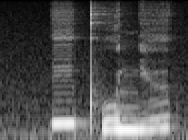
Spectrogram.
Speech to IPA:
i˥ pʼu˧nʲɨ˧˥

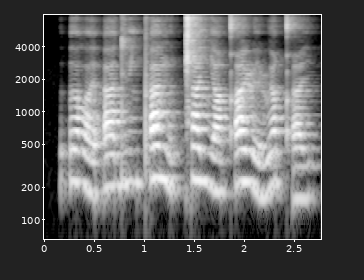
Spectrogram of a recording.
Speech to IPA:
ʔə˧lˠɛ˩ʔa˧dy˧lʲ pʼa˥ŋə˩ǁa˥ ʎa˧qʼɛ˥ ɭɪ˩ɭy˥ qʼɪ˩

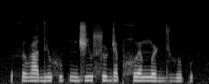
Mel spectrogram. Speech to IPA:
θʊβɑd̪ɪxʷip nd͡ʒi sʷiɖɾæp χʷæ ŋʷɛɖ dʱup

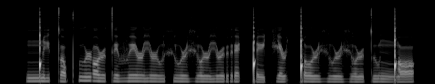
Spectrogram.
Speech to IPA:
ŋ͡ǃi tɔpʰuɹɔɹte veɹiɹu ʃuɹʒoɹiɹrɛ ǃet͡ʃɛɹ ǃoɹ ʒuɹʒoɹtu ŋ͡ǃɔ

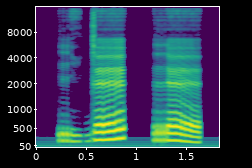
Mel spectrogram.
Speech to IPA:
ri̤ɡɛ | rɛ

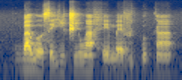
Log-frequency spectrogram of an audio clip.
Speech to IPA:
ɡ͡ba˦wo˨sɪ˨ ji˦˨t͡ʃi˦ wã˦he˨mɛ˨ vi˦k͡pu˨ kã˦

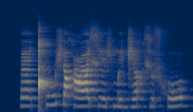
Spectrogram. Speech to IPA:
ɛːǃʰuːʃ ɾaχʕa ɕeːʃmed͡ʒeχɕɯs xo

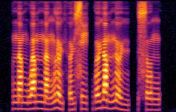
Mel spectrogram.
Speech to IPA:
n̪ɐ˨m wɐ˧m n̪ɐ˨˥ŋlɵ˨˩ɥhɵ˨˧ɥ siː˨k̚wɵ˥ɥɐ˨˥mn̪ɵ˨˩ɥ | sʊ˨ŋ

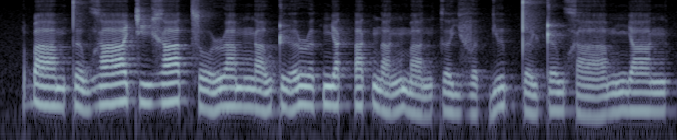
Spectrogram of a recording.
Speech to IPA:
ɓaː˨˩mt̪ə˨˩˨wɣaː˧˥ci˧ ɣaː˦˥t̚so˨˩ ɹa˧mŋa˨˩˦wʈɨ˨˩˦ə̯ ɹə˦˥k̚ɲa˦˥k̚ʔa˦˥k̚na˨˩˦ŋ ma˨˩˨nkə˨˩j və˨˩k̚jɨ˦˥p̚ t̪ə˨˩jʈə˧wxaː˨˩˦m ɲa˧ŋ

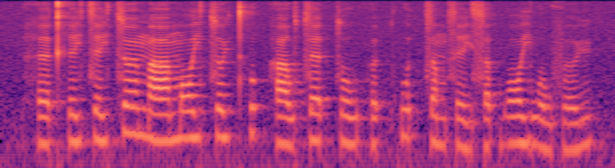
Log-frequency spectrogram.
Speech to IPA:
hɛː˨˩kʰe˨˥jt͡se˨˥j t͡sœː˥maː˨˧ mɔː˥jt͡sɵ˥ɥ t̪ʰʊ˥k̚haː˨w t͡sɛː˧k̚so˨whɵ˨˥t̚ kʷɐ˥t̚ t͡sɐ˨mse˨˩jsɐ˨k̚ wɔː˧j wo˨˩wfɵ˨˥ɥ

